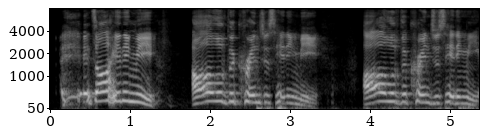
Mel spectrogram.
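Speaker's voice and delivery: over-the-top, very high, cringing dramatic cry. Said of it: "That was dramatic".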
